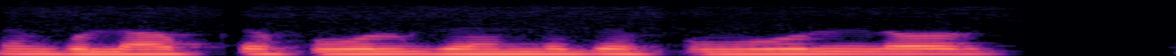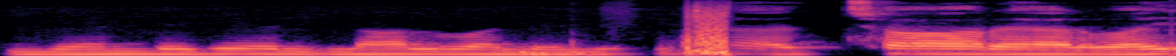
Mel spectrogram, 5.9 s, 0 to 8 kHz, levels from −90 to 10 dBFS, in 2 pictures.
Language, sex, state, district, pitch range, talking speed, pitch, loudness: Hindi, male, Uttar Pradesh, Jyotiba Phule Nagar, 125-135 Hz, 195 wpm, 130 Hz, -19 LUFS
